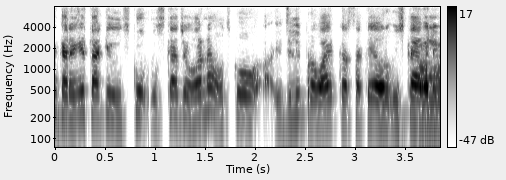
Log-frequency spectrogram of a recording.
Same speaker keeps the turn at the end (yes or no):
no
